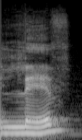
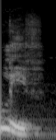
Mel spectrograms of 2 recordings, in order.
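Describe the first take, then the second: First: LIVE with a lax vowel, near "lev"; short I in live. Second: Live wrongly said as "leev"; mistaken long EE. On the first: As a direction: say live to rhyme with give, not like leave. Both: Shown as a demonstration. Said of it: "E não live".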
